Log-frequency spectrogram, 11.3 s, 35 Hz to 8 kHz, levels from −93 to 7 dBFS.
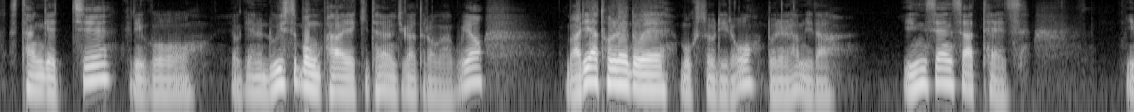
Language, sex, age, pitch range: Korean, male, 40-59, 90-135 Hz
